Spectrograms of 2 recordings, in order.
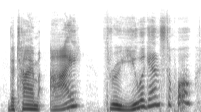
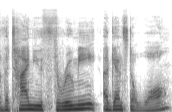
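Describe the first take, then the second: First: Mock-baffled question, "I" and "wall" rising steeply; incredulous echo question. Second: Said in the usual way. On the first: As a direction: stress on I and you, pitch swooping up high. Retold disbelieving echo of accusation.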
